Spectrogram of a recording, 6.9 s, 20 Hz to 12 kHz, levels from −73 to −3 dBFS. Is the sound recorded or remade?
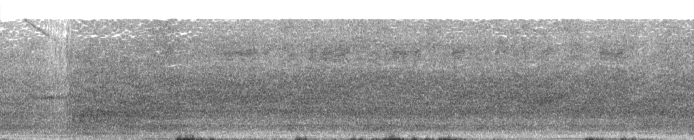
recorded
